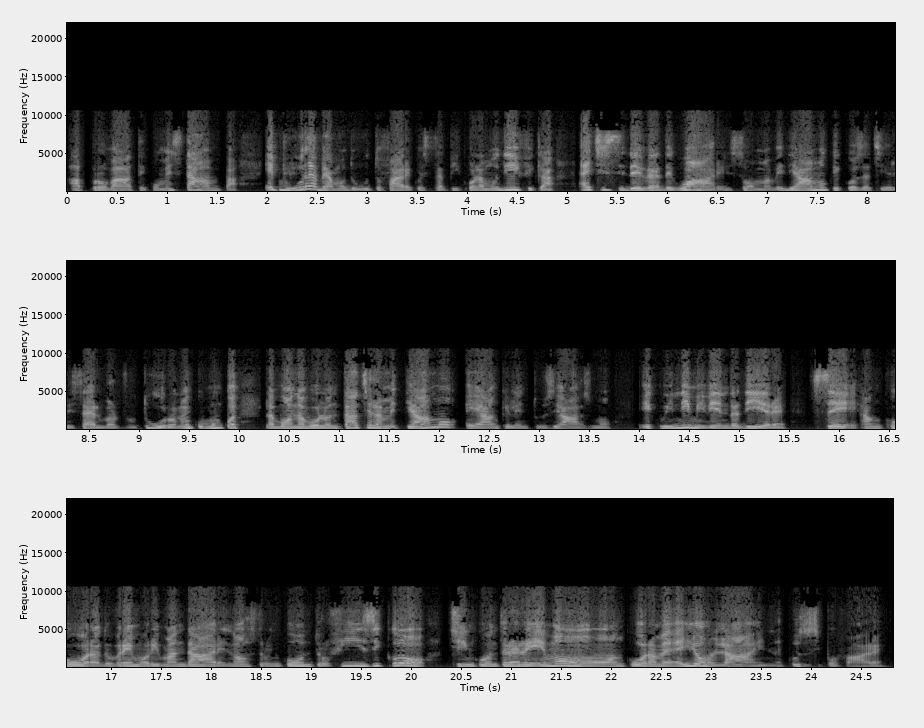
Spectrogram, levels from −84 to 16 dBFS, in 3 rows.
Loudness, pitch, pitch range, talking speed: -22 LUFS, 195 Hz, 180-225 Hz, 140 wpm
